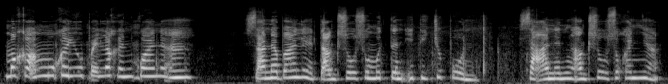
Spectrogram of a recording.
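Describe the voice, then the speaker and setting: A woman's voice: high-pitched, steady tone, moderate pace, fairly bright tone. A woman playing a discontented, stubborn young wife and mother in a Filipino radio drama, plaintive and melodramatic, with an Ilocano accent. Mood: defiant.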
